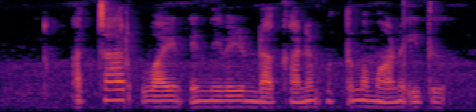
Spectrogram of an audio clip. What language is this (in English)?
Malayalam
